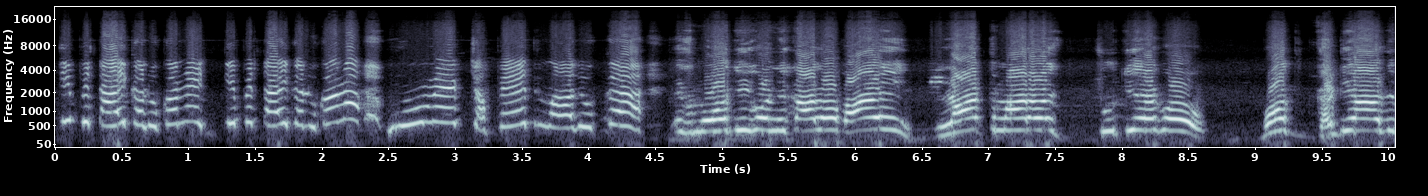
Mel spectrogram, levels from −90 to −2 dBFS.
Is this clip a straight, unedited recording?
no; 1 cut; at 4.5 s

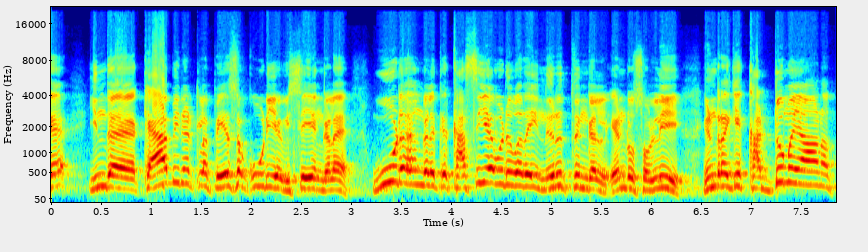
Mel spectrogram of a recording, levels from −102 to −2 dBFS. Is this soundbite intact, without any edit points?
yes; 0 cuts

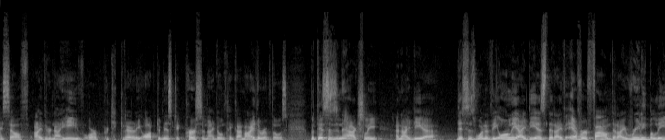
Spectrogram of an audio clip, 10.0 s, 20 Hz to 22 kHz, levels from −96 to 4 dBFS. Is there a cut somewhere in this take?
no; 0 cuts

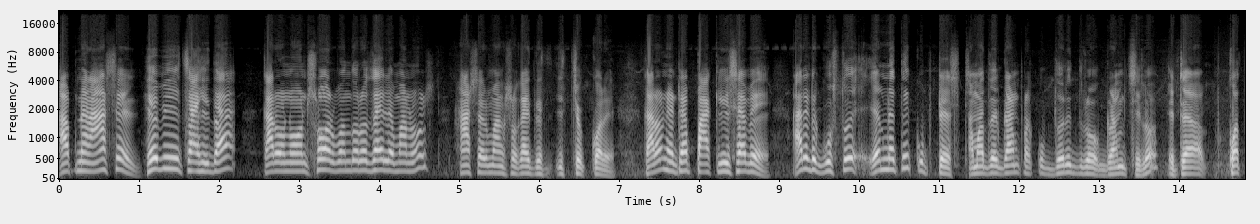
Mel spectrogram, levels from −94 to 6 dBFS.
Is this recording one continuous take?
no; 1 cut; at 11.3 s

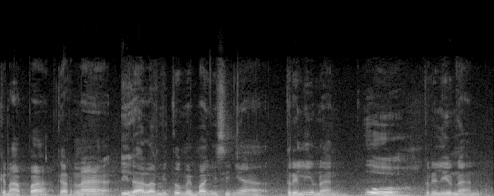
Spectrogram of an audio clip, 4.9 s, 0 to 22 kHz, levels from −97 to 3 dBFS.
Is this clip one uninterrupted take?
no; 1 cut; at 1.0 s

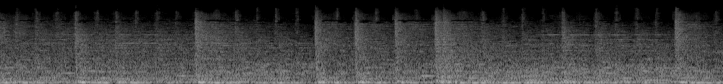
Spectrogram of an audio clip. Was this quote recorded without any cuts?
yes; 0 cuts

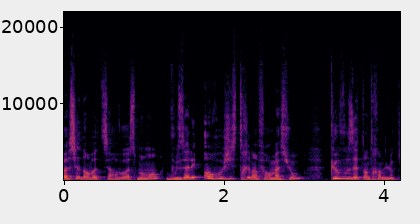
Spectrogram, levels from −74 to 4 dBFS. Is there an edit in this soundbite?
yes; 1 cut; at 1.3 s

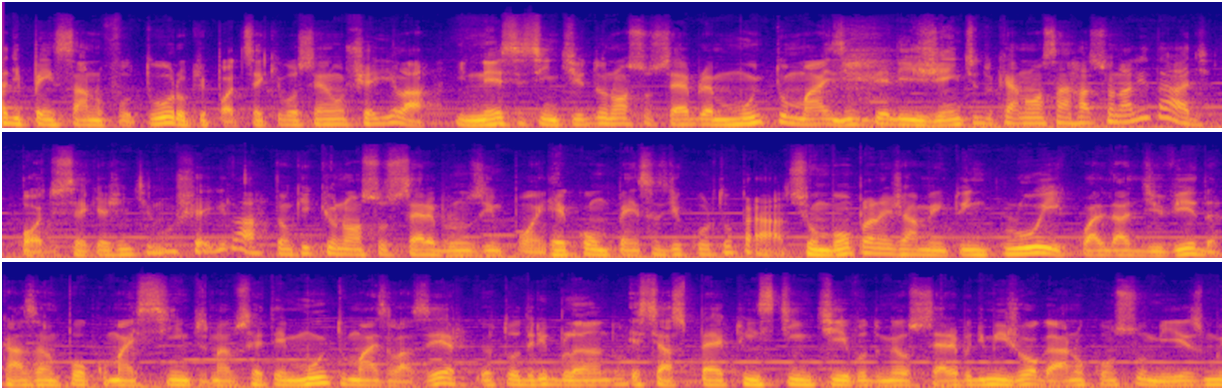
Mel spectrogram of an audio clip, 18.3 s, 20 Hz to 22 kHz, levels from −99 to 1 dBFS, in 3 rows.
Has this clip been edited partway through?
yes; 7 cuts; at 2.2 s, 7.4 s, 8.8 s, 10.0 s, 12.2 s, 14.6 s, 15.3 s

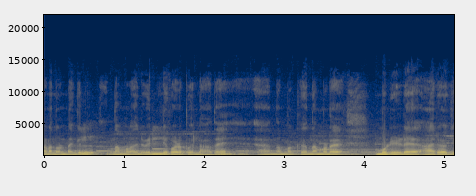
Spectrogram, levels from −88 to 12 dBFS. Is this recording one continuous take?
yes; 0 cuts

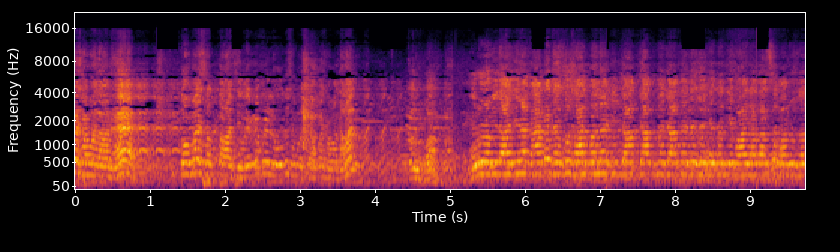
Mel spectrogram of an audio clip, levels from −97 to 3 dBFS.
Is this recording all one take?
no; 1 cut; at 5.1 s

